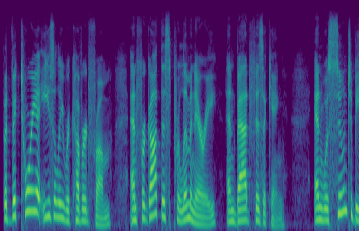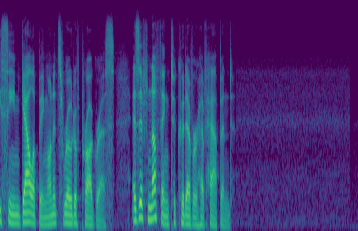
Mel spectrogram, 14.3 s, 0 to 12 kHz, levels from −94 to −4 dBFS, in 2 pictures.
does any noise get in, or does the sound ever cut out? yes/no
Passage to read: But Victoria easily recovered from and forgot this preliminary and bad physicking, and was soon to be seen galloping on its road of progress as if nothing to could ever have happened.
no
